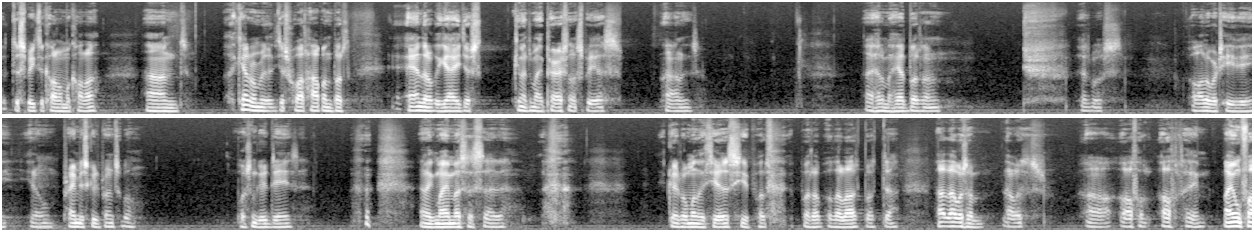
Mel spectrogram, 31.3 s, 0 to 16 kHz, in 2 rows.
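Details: Male nearly 65 with Parkinson's disease who noticed a voice change before diagnosis and has word-finding difficulty; hypokinetic dysarthria (Parkinson's disease speech).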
